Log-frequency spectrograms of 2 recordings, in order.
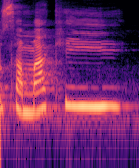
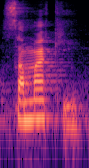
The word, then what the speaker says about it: samaki: fish in Swahili fish in Swahili is called samaki okay fish in Swahili is called samaki okay so samaki is pronounced as s for Sam a for apple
